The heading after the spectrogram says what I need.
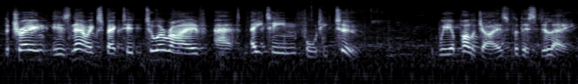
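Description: A man reading station announcements in a slow, formal way. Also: on the high side, animated, pushed and bright, far from the mic, low-quality recording. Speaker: station announcer in a listening exercise.

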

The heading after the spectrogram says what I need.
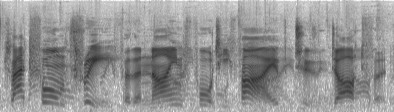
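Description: A man reading a station announcement, listing stops slowly and evenly. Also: on the high side, recorded from a distance, rough recording. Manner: slow, even listing of stops. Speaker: station announcer in a listening exercise.

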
